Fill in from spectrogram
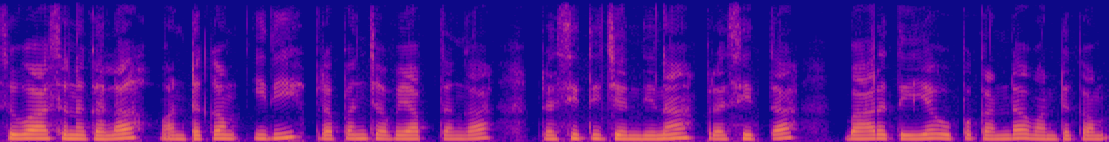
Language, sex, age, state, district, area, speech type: Telugu, female, 45-60, Andhra Pradesh, Chittoor, rural, spontaneous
